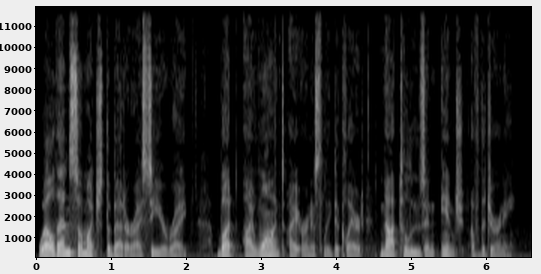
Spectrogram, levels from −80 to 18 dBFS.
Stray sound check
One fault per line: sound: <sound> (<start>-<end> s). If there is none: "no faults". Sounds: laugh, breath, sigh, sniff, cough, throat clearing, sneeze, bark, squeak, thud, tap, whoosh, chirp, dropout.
no faults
